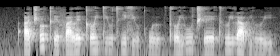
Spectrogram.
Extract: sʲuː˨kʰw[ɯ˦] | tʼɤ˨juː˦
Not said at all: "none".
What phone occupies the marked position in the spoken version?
ɯ˨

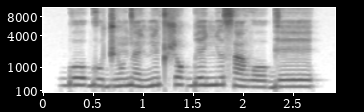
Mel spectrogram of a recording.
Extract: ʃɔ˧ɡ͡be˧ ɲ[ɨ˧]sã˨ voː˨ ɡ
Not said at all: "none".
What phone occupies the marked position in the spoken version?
ɨ˧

